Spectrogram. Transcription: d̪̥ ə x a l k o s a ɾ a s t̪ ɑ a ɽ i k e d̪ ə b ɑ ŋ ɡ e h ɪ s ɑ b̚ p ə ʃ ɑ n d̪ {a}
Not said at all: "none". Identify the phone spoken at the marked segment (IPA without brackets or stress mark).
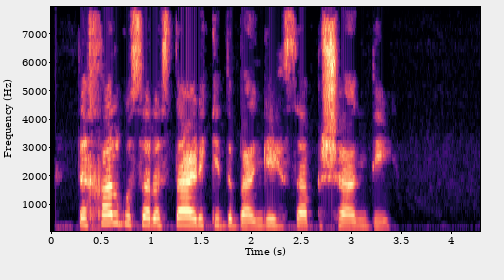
i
